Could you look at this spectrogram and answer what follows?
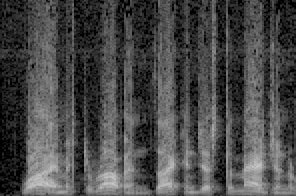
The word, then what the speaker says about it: Robbins: His name is Robbins, R-O-B-B-I-N-S, and it's pronounced just like the bird, Robbins.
